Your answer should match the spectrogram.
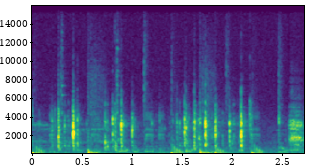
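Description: Computer keyboard keys clatter in an irregular run of close, crisp taps with brief pauses, like someone typing out a line of text, quiet overall.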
